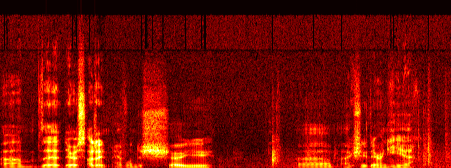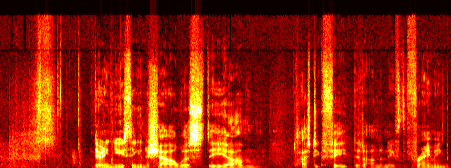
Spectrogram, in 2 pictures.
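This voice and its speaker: A man's voice: extremely low pitch, fairly even intonation, slow, a bit bright, slight background noise. A man with an Australian accent and a blocked, nasal voice, giving a casual, unscripted walk-through as he thinks aloud. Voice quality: stuffed-up, nasal from a blocked nose. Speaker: vlogger showing a self-built shed.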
